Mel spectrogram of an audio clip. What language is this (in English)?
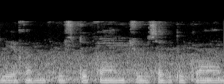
Garhwali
